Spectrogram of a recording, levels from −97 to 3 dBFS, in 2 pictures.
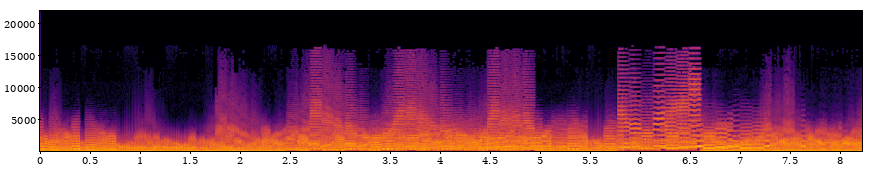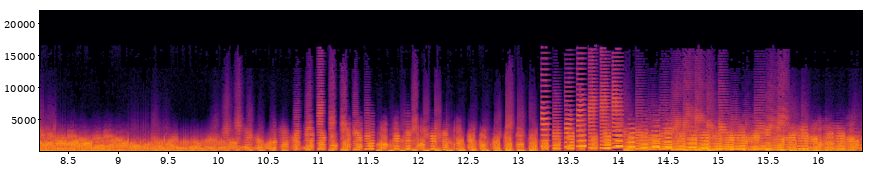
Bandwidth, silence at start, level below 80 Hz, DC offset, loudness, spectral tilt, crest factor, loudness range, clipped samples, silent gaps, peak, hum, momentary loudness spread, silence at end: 16.5 kHz; 0 s; -36 dBFS; under 0.1%; -20 LUFS; -5 dB/octave; 18 dB; 4 LU; under 0.1%; none; -2 dBFS; none; 5 LU; 0 s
